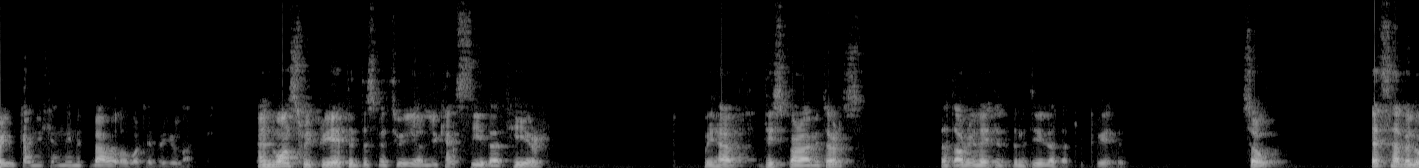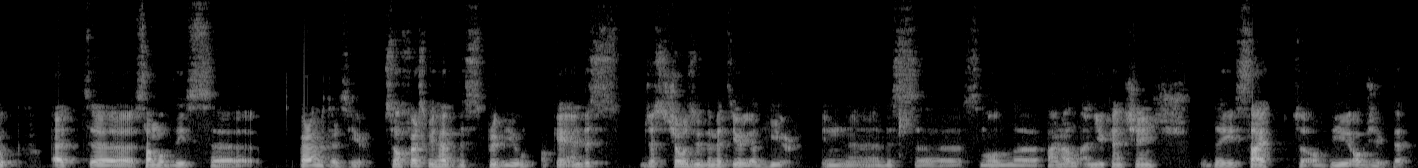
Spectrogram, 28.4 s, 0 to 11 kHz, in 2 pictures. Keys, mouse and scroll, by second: 0.8 middle click, 23.6 middle click, 27.9 click.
